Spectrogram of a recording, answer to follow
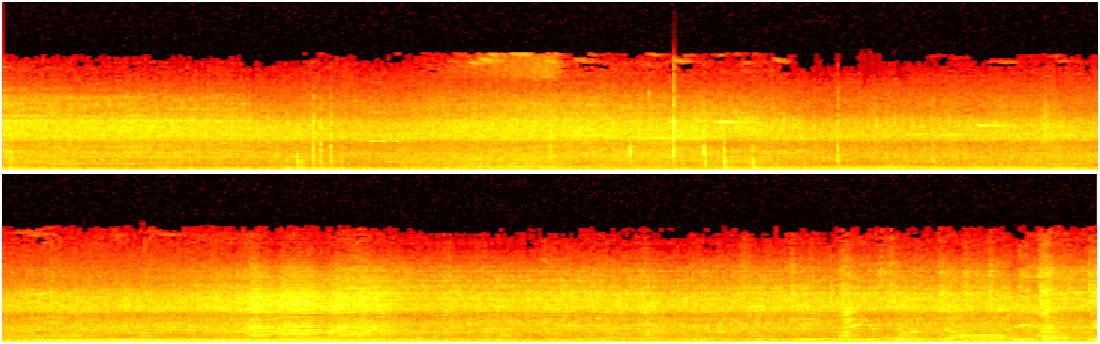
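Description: Steady rumble of city street traffic, cars and a jeepney running close by, as heard from a bicycle riding among them.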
